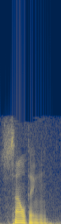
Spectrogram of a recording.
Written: Southing

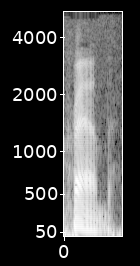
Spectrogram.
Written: Crabbing

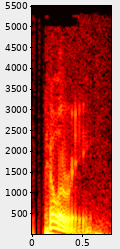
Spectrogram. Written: Pilloried

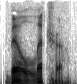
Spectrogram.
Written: Belles-lettres

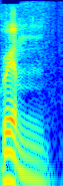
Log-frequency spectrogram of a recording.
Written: Grimness

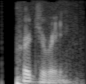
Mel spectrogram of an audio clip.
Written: Perjuries

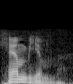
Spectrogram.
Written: Cambial

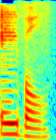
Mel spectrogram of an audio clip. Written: Abler

